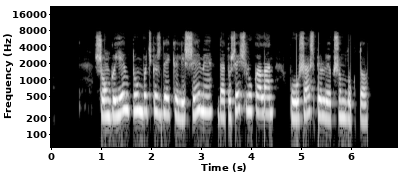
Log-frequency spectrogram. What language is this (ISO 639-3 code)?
chm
